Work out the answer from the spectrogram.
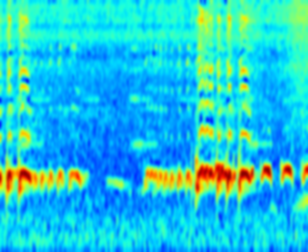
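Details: Local zebra dove female calling the male, used to lure males into song: quick stuttering coos, a faint lone note, then a loud rough burst and evenly spaced hoots.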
